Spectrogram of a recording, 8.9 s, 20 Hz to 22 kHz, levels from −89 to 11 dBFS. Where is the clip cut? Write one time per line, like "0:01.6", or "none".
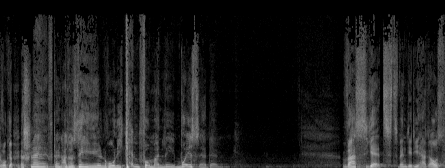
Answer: none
